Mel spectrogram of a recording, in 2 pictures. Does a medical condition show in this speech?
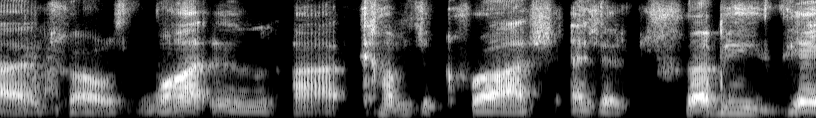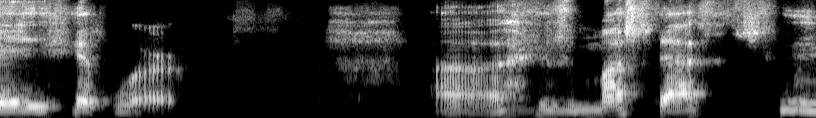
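Yes: tongue cancer surgery; speech practice, trouble saying some words since operation.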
